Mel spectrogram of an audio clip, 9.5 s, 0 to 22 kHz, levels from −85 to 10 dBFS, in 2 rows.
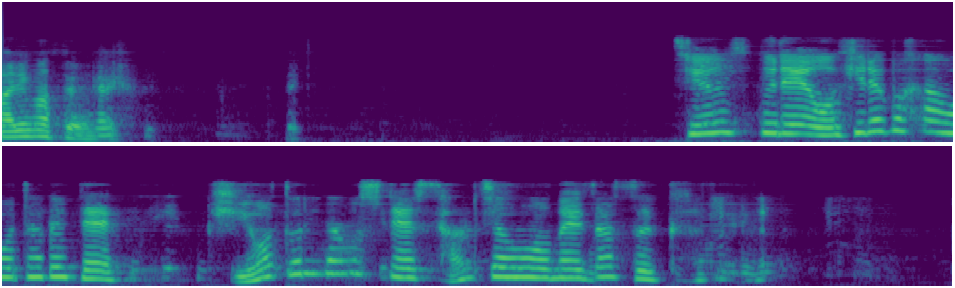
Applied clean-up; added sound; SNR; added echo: neural mask model DeepFilterNet 3.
